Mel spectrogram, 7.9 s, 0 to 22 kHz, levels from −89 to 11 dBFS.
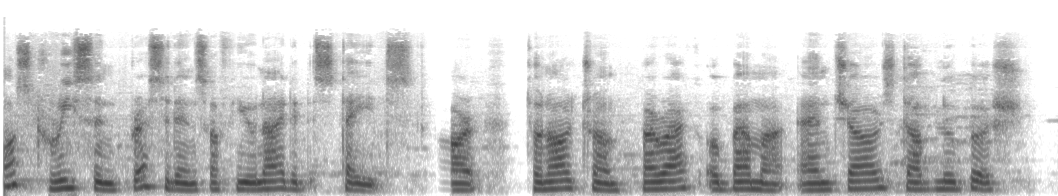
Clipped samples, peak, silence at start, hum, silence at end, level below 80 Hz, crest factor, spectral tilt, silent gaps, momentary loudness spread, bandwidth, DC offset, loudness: under 0.1%; -6 dBFS; 0 s; none; 0.3 s; -60 dBFS; 16 dB; -5 dB/octave; none; 6 LU; 11 kHz; under 0.1%; -21 LUFS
